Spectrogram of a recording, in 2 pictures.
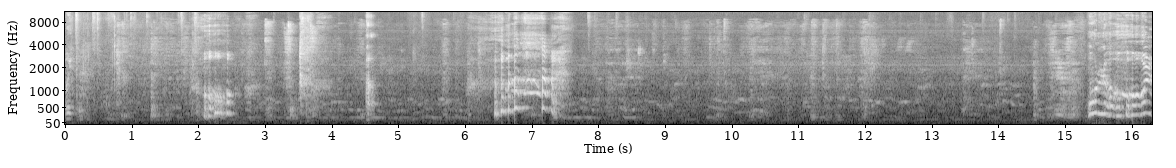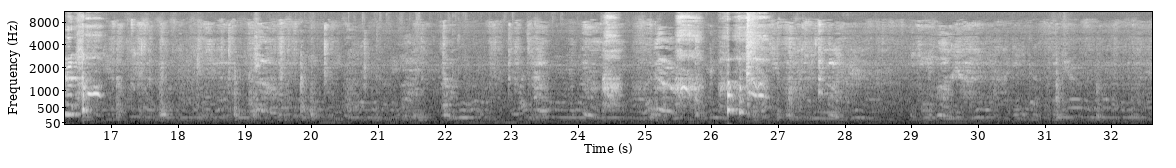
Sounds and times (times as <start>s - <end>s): Speech: 0.0s - 0.8s, 2.2s - 32.6s.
